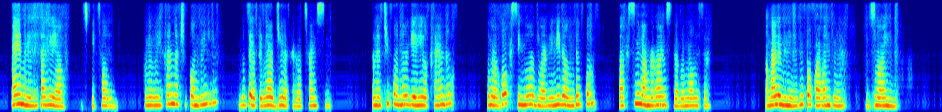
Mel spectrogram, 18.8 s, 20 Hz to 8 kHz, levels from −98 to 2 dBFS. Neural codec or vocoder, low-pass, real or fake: codec, 16 kHz, 0.5 kbps, FreqCodec, smaller model; 7.2 kHz; fake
